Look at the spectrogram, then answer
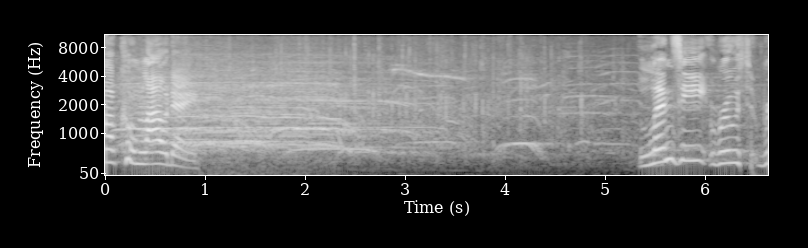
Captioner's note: attendees cheering and clapping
